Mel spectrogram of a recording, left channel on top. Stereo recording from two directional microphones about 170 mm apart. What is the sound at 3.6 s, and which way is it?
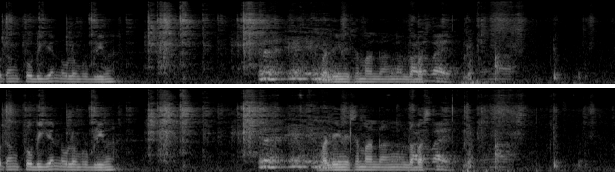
Speech, 15° right (ahead or behind).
